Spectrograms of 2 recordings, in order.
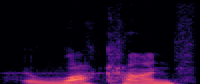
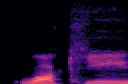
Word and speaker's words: Joaquin: you know and it's just like like how walk on what I can't pronounce his first name Phoenix played the jockey yeah Joaquin oh yeah Thank You Phoenix Joaquin Phoenix kind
